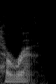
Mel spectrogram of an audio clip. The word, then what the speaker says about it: Haroon: When I was in high school, everyone called me Haroon. They called me Baboon because it rhymed with Haroon. Now you can't forget it. Now you know how to pronounce my name, everybody.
